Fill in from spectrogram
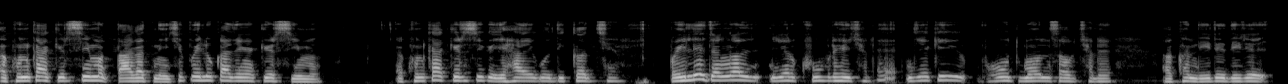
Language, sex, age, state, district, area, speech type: Maithili, male, 18-30, Bihar, Darbhanga, rural, spontaneous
